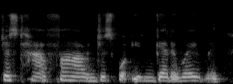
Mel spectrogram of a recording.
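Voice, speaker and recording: The speaker has a British accent. The tone is dark and mellow. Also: woman. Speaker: history education researcher and lecturer. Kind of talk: online seminar Q&A. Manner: halting, many repetitions.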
